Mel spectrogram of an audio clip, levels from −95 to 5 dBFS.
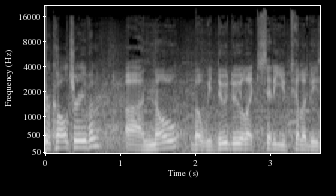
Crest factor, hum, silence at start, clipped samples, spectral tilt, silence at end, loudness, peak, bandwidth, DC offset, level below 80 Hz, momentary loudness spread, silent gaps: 14 dB; none; 0 s; under 0.1%; -6.5 dB/octave; 0 s; -17 LUFS; -2 dBFS; 18.5 kHz; under 0.1%; -52 dBFS; 6 LU; none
